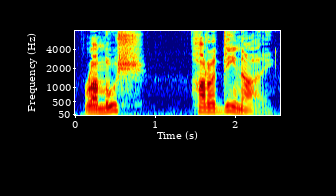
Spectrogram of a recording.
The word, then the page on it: Ramush Haradinaj: American English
